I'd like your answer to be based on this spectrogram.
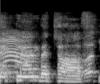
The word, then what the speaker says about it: Bekmambetov: Timur Bekmambetov. Oh, that was horrible. – Wow. Bekmambetov. You were damn close.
